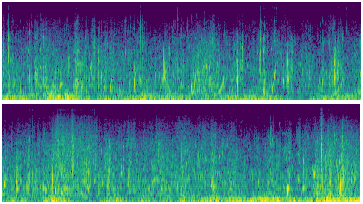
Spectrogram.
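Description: Water splashing and sloshing in the shallows as a hooked tailor thrashes at the surface, with a louder splash about six seconds in. Wind rumbles on the microphone throughout.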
